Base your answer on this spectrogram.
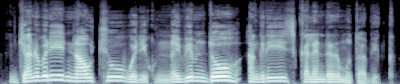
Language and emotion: Kashmiri, neutral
